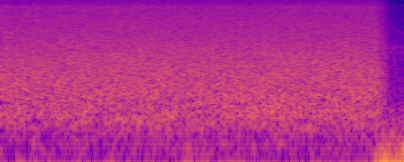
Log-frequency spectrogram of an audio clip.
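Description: River water near the Neda waterfalls in Greece rushes in a dense, steady roar of broadband noise, close and constant, cutting off abruptly at the end.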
